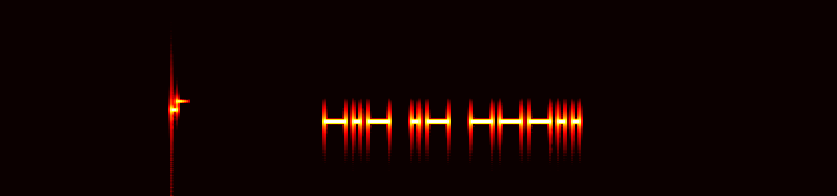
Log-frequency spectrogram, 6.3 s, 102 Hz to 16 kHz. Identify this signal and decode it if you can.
Morse code, heard as a keyed tone, about 22 wpm, 700 Hz. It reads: KA8
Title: USA Call Sign Prefixes - 22wpm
